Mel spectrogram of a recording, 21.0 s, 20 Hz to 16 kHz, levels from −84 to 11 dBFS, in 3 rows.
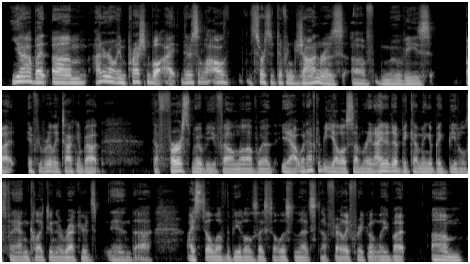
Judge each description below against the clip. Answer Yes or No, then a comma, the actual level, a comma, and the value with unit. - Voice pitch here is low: Yes, very low, 95 Hz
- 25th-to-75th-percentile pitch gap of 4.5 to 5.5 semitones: Yes, average, 5.1 semitones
